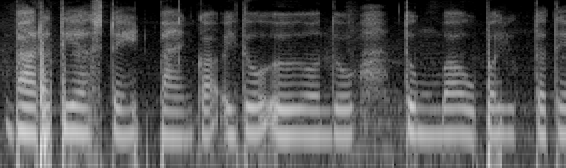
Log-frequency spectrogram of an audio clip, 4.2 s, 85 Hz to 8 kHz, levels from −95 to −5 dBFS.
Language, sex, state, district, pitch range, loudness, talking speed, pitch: Kannada, female, Karnataka, Bellary, 205-220 Hz, -32 LUFS, 155 wpm, 215 Hz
